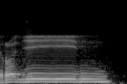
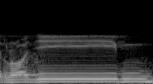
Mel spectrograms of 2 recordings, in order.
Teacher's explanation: tutup mulut rapat menyempurnakan bunyi mim. Kalau tidak dia dengar seakan-akan bunyi nun nanti.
